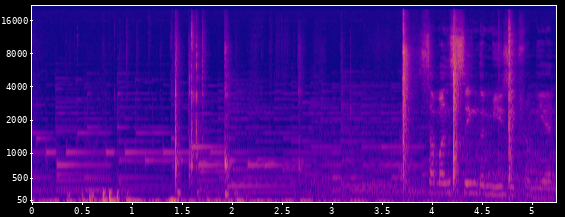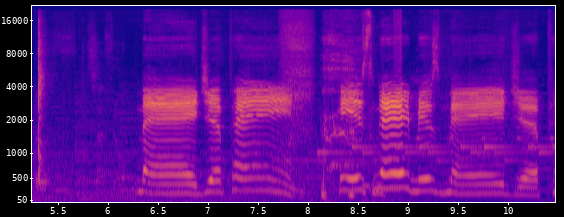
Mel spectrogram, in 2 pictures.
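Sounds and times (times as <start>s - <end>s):
cup thrown against a door: 1.4s - 2.8s, 3.7s - 5.5s
laughter: 3.7s - 10.4s
speech: 4.0s - 10.4s.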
